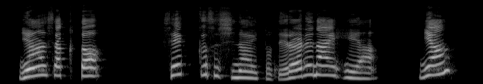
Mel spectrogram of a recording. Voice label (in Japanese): タイトルコール; ニャン作 SEなし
